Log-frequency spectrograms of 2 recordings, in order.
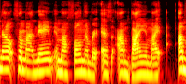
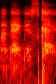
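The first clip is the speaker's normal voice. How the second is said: very quiet, hushed whisper. Up at the register, telling them her name: whispered. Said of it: "I be up at the register whispering for real, like".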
